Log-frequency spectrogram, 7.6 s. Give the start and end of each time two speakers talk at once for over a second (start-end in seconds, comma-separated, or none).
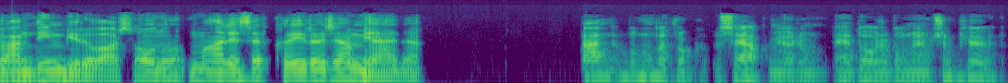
none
